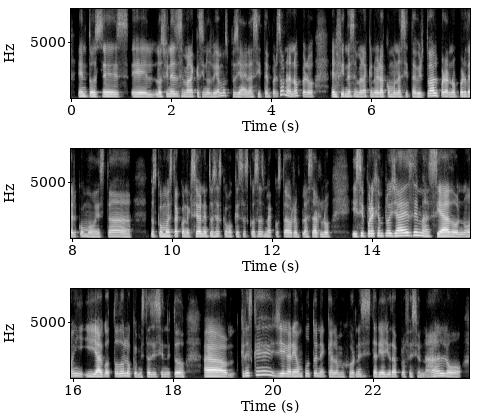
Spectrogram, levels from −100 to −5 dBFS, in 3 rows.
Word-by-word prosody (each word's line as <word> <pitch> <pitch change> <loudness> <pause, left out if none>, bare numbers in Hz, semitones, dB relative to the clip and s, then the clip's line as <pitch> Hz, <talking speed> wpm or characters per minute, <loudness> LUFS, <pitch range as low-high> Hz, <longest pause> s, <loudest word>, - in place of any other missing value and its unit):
Entonces, 180 -2 0
eh, 170 -1 +2
los 185 +2 0
fines 200 +1 0
de - - -4
semana 180 -1 -1
que 180 - -8
sí 170 0 -9
nos 170 -1 -4
veíamos, 225 +9 -3
pues 170 -10 -8
ya, 155 -2 -1
era 160 +1 -4
cita 160 +1 -9
en 165 - -8
persona, 280 - -2
¿no?, 235 +4 -3
pero 175 -4 -2 0.3
el 185 -1 +1
fin 185 +2 -2
de 190 - +1
semana 180 -3 -3
que 180 - -6
no, 175 - 0
era 175 0 +3
como 175 -1 -3
cita 170 -1 -5
virtual 225 +9 +2
para 190 -5 +1
no 170 -1 -5
perder 180 -1 0
como 180 -3 -3
esta, 160 0 -3 0.3
pues, 195 -1 -5
como 190 -1 +2
esta 185 +2 +1
conexión. 195 +1 +1
Entonces, 190 0 -2
como 185 -3 -5
que 180 - -4
esas 190 +2 -9
cosas 195 0 -5
me 185 -2 -3
ha - - -7
costado 180 -1 -2
reemplazarlo. 175 0 -2 0.4
Y 205 - +2
si, 225 +4 +3
por 220 +2 +3
ejemplo, 225 +1 +3
ya 230 +2 +7
es 260 -1 +2
demasiado, 190 -8 +5
¿no?, 175 +3 -3
y 215 -3 -3
y 185 -1 -1
hago 180 0 +4
todo 210 0 -1
lo 215 -2 -1
que - - -5
me 160 - -10
estás 170 +2 -2
diciendo 170 +1 -7
y - - -16
todo, 170 -2 +2 0.3
am, 185 -2 +6
¿crees 230 +3 -2
que 315 -1 -4
llegaría 205 -3 +2
un 205 - -6
punto 220 +1 -5
en 220 - -4
el 195 -2 -7
que 180 - -6
a - - -3
lo 170 -1 -4
mejor 165 +1 -8
necesitaría 190 -3 -3
ayuda 175 +2 -1
profesional 180 +6 -3
o 165 -4 -2
185 Hz, 205 wpm, -20 LUFS, 170-200 Hz, 0.4 s, ya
